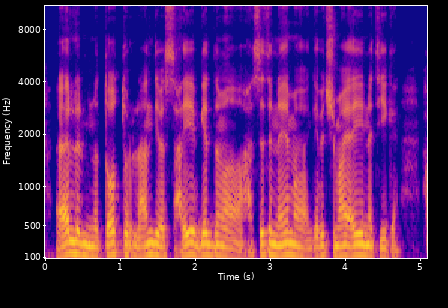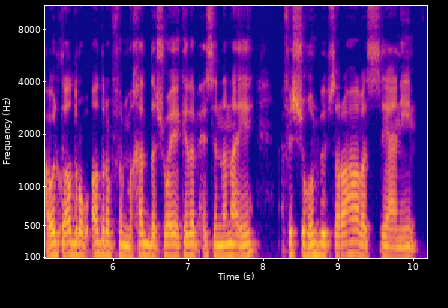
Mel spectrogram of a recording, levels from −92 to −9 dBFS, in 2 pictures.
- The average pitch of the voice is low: Yes, low, 130 Hz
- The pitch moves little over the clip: Yes, narrow, 1.9 semitones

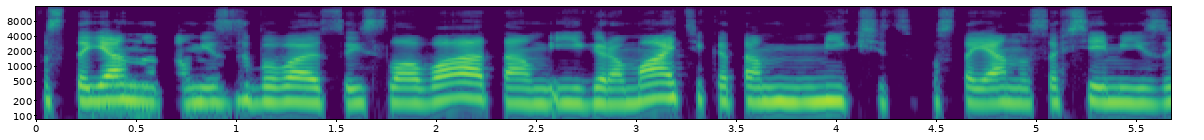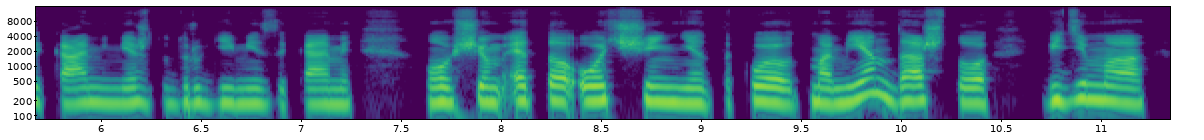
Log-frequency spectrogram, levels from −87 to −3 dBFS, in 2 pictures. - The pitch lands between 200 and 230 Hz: No, medium, 185 Hz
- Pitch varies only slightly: Yes, narrow, 1.7 semitones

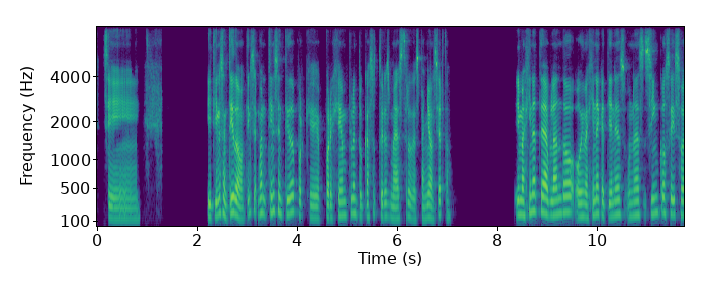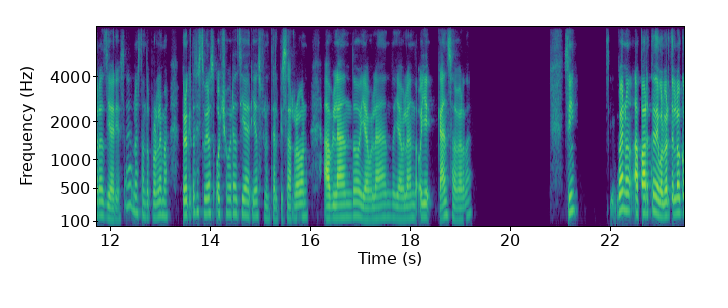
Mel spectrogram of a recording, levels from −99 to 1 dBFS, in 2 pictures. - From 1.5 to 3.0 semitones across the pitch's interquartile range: No, average, 4.6 semitones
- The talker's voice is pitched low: No, medium, 155 Hz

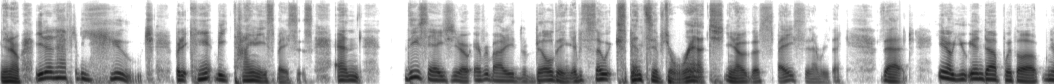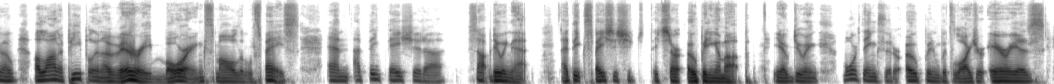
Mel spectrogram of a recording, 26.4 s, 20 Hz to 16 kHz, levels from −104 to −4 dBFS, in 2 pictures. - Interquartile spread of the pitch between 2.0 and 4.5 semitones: No, wide, 5.5 semitones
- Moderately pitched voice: No, low, 130 Hz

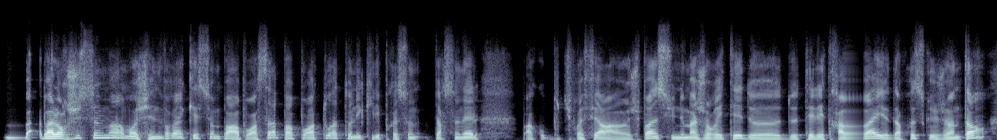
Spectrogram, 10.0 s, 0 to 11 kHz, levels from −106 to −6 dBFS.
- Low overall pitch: Yes, low, 115 Hz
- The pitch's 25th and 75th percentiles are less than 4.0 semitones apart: No, average, 4.3 semitones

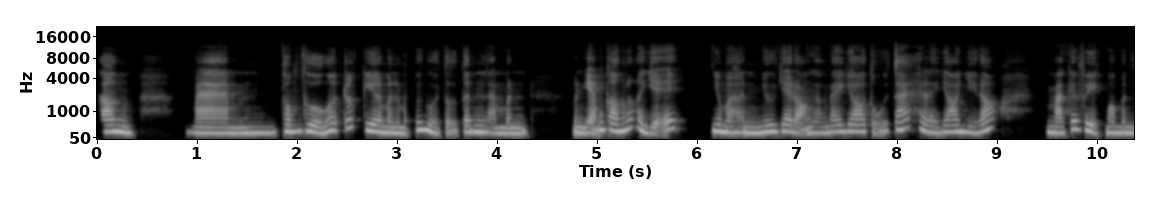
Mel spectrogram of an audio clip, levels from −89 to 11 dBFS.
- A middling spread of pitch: Yes, average, 4.2 semitones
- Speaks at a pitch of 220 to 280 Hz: No, high, 200 Hz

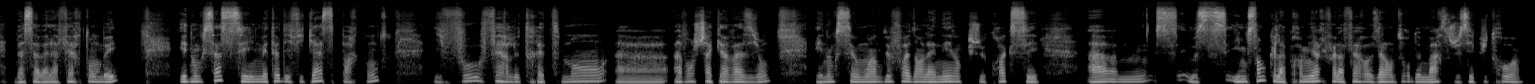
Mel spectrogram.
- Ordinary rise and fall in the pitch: No, narrow, 2.2 semitones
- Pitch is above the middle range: No, low, 120 Hz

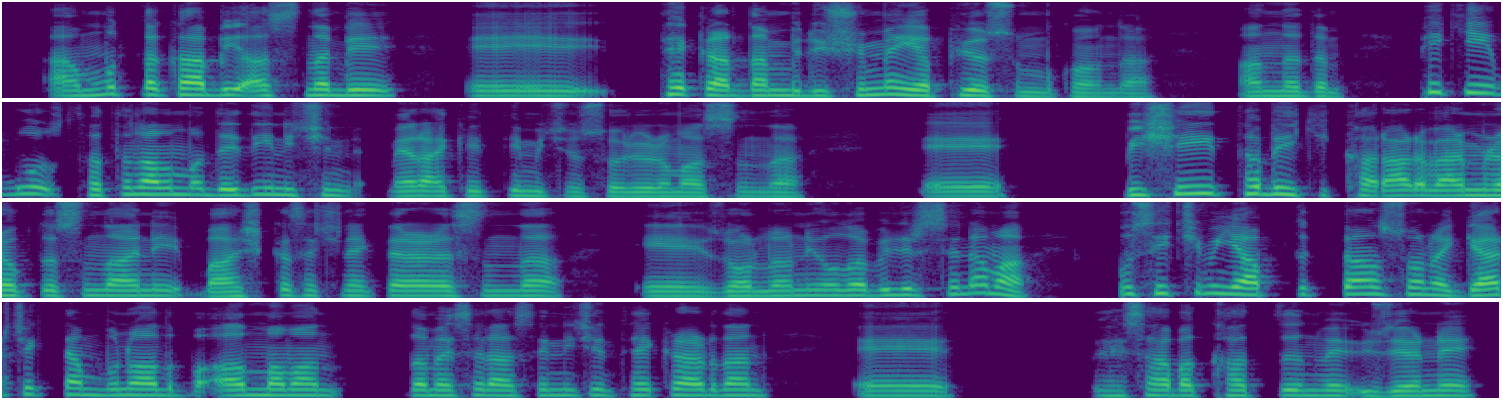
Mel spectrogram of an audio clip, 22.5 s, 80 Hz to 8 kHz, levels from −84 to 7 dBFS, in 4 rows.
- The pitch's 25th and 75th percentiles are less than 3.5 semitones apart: Yes, average, 2.8 semitones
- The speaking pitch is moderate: Yes, medium, 160 Hz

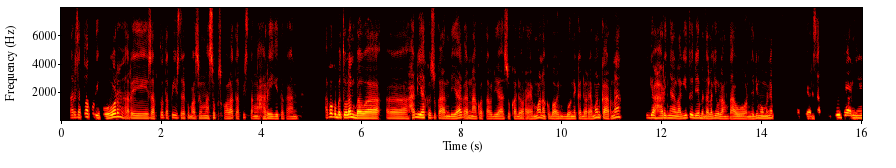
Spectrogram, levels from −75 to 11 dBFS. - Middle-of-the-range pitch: Yes, medium, 150 Hz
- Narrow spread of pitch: No, average, 3.5 semitones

